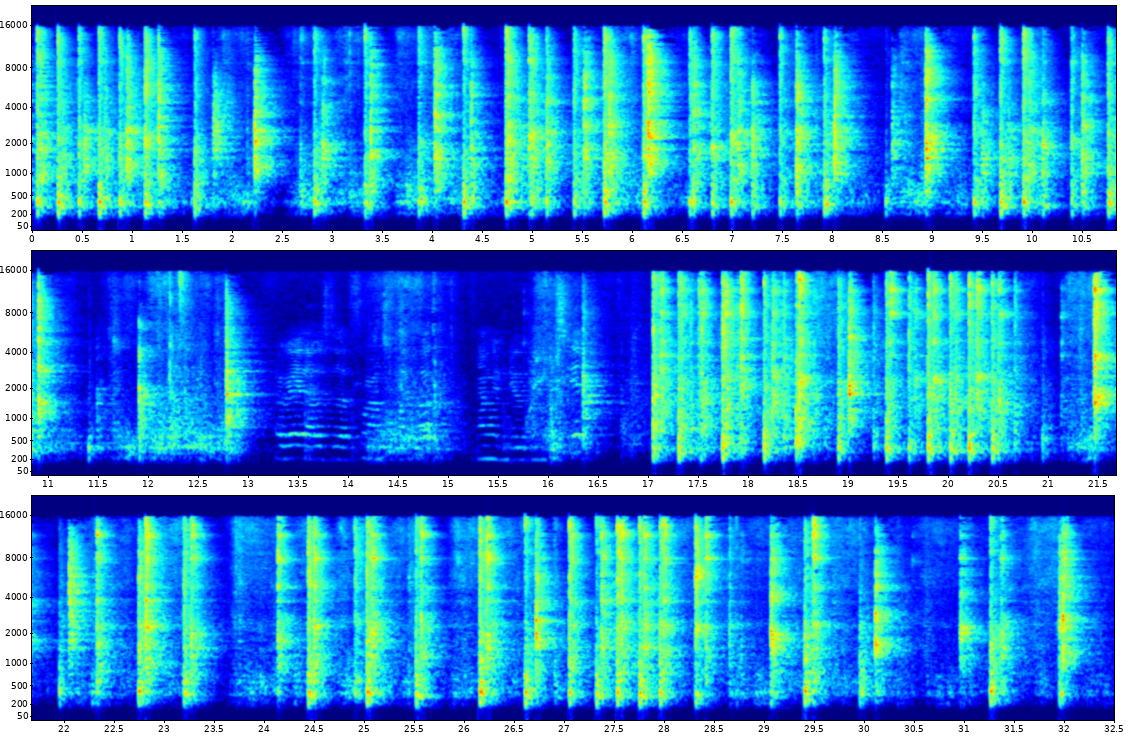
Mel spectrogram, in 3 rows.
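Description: Hockey stick blade stickhandling a puck on plastic dryland flooring tiles: a rapid, continuous stream of clacks and clicks as the blade taps the puck and the tiles. There is a pause about 13 seconds in, and the stickhandling resumes about four seconds later.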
